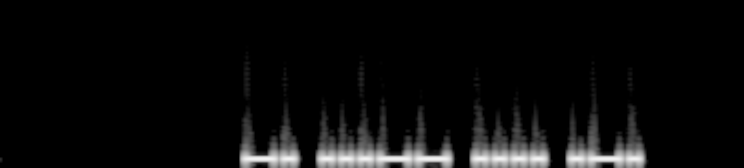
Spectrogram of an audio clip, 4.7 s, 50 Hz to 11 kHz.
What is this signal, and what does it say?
Morse code, heard as a keyed tone, about 20 wpm, 700 Hz. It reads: N3HR
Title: Speed Racing - USA 1x2 Call Signs 17wpm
